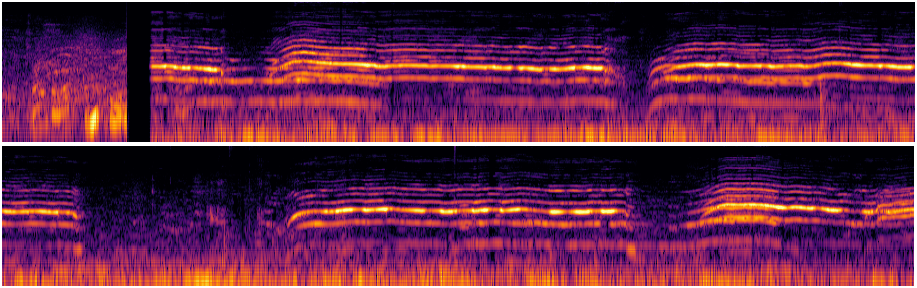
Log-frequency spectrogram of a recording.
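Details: Two angry cats fighting yowl in long, wavering, harmonic-rich caterwauls; cat fight calls.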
